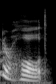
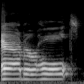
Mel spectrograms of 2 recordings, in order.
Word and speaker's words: Aderholt: It's not Robert Aderholt. I love when he did. It's Robert Aderholt. It's very much that.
